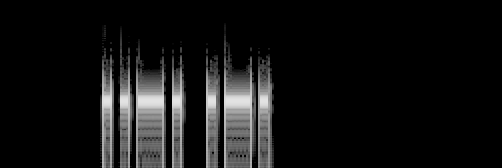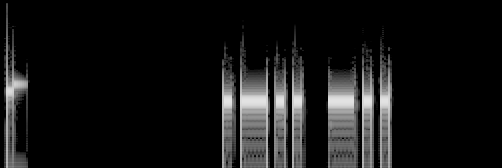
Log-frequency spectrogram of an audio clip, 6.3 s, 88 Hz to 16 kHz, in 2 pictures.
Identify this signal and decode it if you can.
Morse code, heard as a keyed tone, about 22 wpm, 700 Hz. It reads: FR LD
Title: Top Two Letter Combinations in Words 22wpm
